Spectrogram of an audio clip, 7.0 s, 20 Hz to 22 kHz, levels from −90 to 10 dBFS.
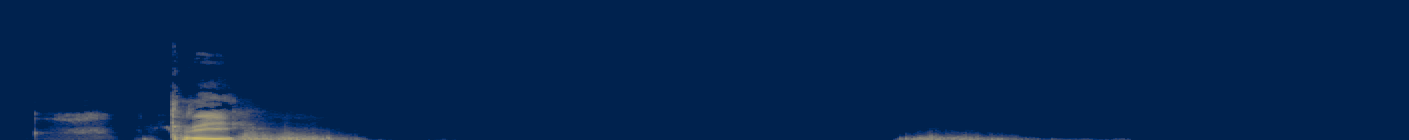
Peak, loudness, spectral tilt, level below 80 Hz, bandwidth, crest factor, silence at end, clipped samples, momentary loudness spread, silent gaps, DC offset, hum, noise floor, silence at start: -4 dBFS; -20 LUFS; -6.5 dB/octave; -64 dBFS; 7.4 kHz; 24 dB; 2.05 s; under 0.1%; 26 LU; 2.02-2.11 s, 2.32-3.12 s, 3.19-3.73 s, 4.13-4.18 s; under 0.1%; none; under -90 dBFS; 0.85 s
